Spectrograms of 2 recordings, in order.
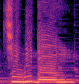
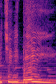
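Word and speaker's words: Ciwidey: Mama ini apa gitu itu ciwide tapi pakai ejaan lama t j i w e d e j gitu kan bacanya ciwii gitu kan Bu edita Tadi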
